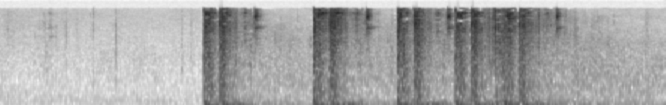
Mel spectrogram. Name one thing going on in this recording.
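A rifle fires several loud bursts of gunshots.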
